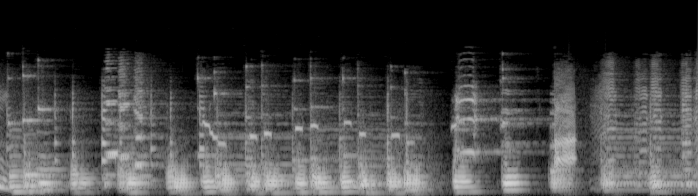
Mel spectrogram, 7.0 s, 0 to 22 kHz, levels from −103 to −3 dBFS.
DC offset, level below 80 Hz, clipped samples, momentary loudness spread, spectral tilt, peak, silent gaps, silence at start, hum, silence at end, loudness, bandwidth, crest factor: under 0.1%; -60 dBFS; under 0.1%; 5 LU; -7 dB/octave; -16 dBFS; none; 0 s; none; 0 s; -30 LUFS; 7.4 kHz; 14 dB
